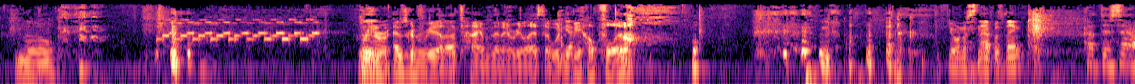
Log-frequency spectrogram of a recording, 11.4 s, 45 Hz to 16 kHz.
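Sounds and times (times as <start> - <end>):
speech: 0.2 - 1.0, 1.6 - 2.0, 3.6 - 7.1, 7.8 - 8.8, 9.5 - 11.3
phone electronic ringtone trilling: 1.6 - 3.4
laughter: 7.6 - 9.4.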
